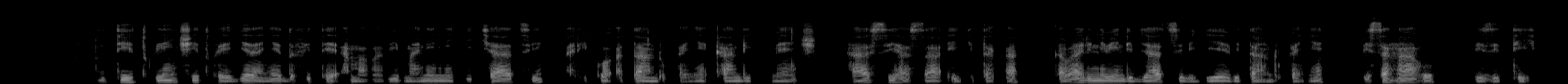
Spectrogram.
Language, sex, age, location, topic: Kinyarwanda, male, 25-35, Kigali, health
